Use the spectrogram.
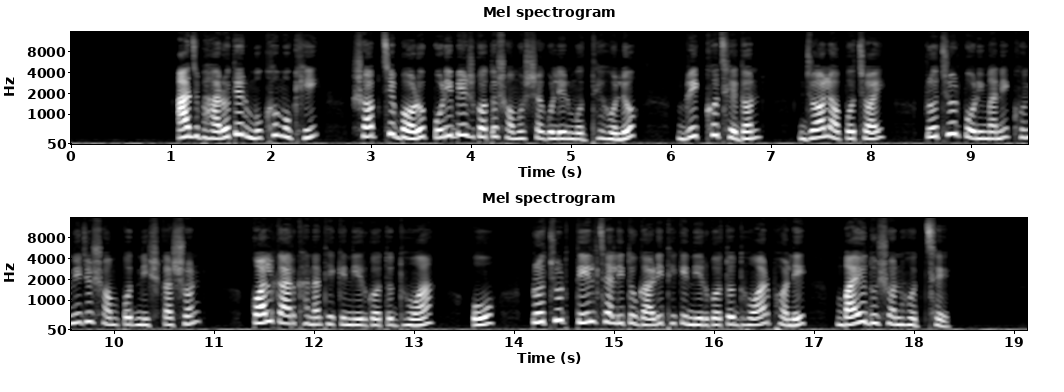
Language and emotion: Bengali, neutral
